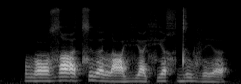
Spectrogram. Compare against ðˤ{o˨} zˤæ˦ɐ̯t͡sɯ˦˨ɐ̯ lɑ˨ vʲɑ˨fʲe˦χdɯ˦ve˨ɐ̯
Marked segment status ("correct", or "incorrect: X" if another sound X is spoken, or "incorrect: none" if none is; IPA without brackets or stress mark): correct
